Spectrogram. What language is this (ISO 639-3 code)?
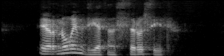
kab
